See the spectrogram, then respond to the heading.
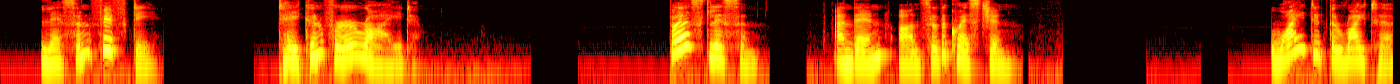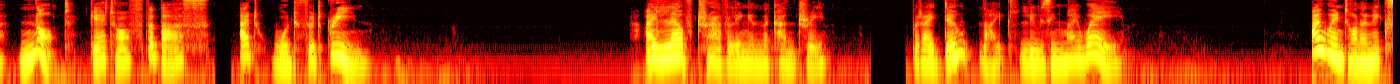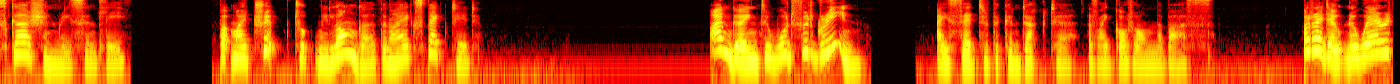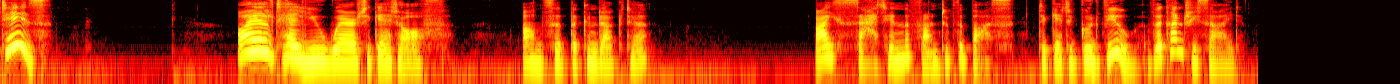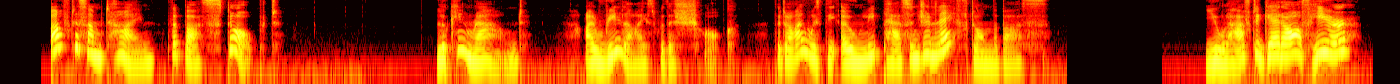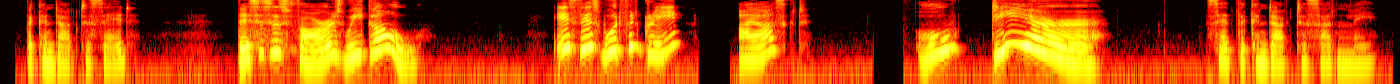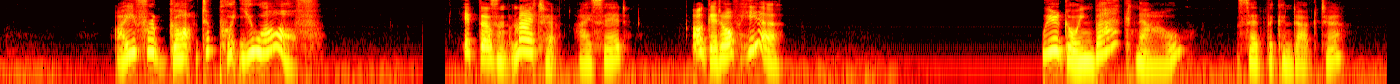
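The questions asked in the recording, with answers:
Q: Why did the writer not get off the bus at Woodford Green?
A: The conductor forgot to tell him where to get off.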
